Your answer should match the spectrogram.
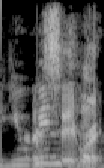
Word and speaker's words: Uinta: Yeah, that's a big one for outsiders. It's the Uinta Basin.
